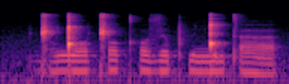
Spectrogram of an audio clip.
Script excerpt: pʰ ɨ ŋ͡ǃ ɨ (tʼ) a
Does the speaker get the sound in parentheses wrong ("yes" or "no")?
no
